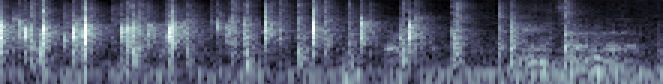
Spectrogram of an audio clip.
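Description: Sparse clapping from a small audience: a handful of people's separate, irregular claps that die away shortly before the end.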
